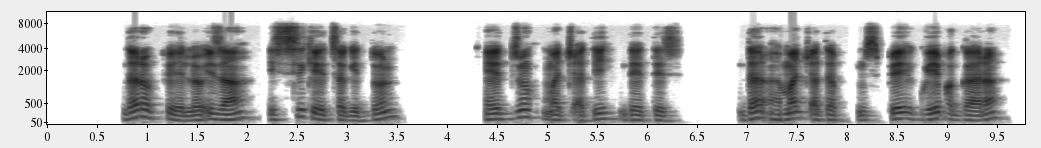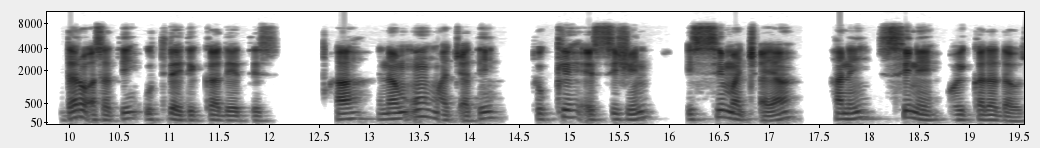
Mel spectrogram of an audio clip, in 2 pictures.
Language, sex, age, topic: Gamo, male, 18-24, government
